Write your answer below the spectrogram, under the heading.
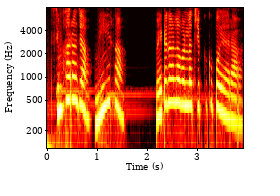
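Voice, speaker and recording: In a cartoonish character voice, a female-sounding speaker talks at an extremely high pitch with faint music in the background. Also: fairly slow pace. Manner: fast, excitable, repeats words.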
